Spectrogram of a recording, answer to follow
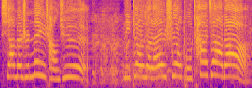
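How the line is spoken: Shouting. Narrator (Chinese): 就听那保安接着喊

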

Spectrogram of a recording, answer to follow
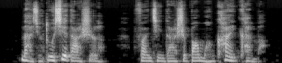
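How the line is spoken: Hurried. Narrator (Chinese): 莫凡急忙说

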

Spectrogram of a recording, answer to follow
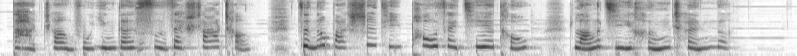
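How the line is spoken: Reproachful, with hidden meaning. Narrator (Chinese): 他的女儿……说话听上去像是责备父亲，其实话中藏话

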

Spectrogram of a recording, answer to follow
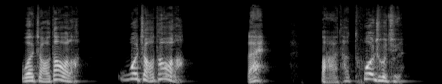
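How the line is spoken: Shouting. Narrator (Chinese): 胡大喊道

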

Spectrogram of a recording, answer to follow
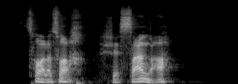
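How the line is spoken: Sighing, adding. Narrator (Chinese): 叶宪兵摇头叹息，补充的说道

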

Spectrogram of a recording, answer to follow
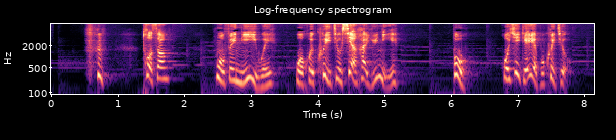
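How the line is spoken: Cold sneer. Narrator (Chinese): 朱宇 冷笑了一声

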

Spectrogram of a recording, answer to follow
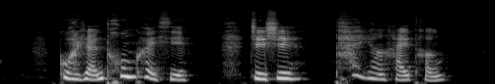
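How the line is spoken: Laughing. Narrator (Chinese): 晴雯笑道

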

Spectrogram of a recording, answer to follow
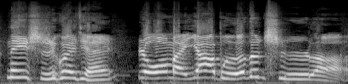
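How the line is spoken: Crying. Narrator (Chinese): 然后他哭了，说

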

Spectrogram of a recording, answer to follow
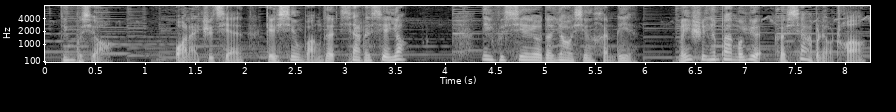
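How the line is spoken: Snickering. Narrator (Chinese): 徐清霜偷笑着说

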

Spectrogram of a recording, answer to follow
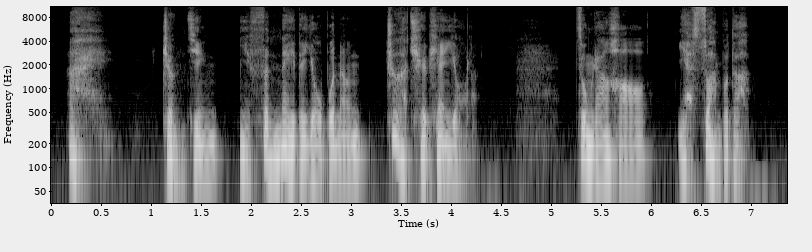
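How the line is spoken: Crowd laughing. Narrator (Chinese): 众人笑道

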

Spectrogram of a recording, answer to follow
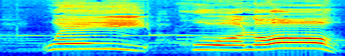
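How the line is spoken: Shouting as loud as possible. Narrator (Chinese): 尽可能大声地喊

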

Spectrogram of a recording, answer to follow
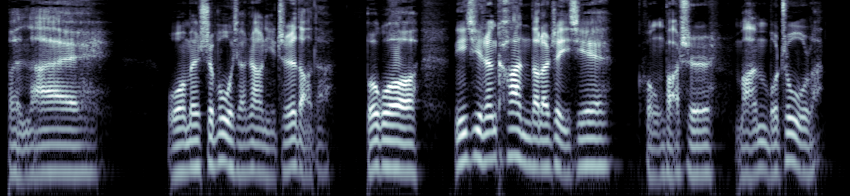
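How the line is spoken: Sighing. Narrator (Chinese): 白兔叹了一口气

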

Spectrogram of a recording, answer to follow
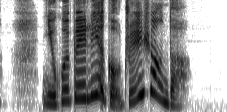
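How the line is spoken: Mocking, teasing. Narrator (Chinese): 哥哥们取笑他说

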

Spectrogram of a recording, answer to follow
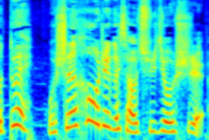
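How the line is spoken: Smiling. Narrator (Chinese): 我笑着说

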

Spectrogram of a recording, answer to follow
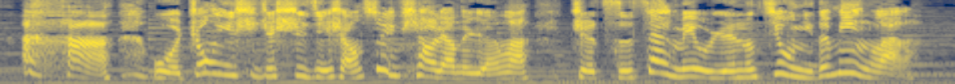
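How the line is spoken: Laughing triumphantly. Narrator (Chinese): 他大笑着说

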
